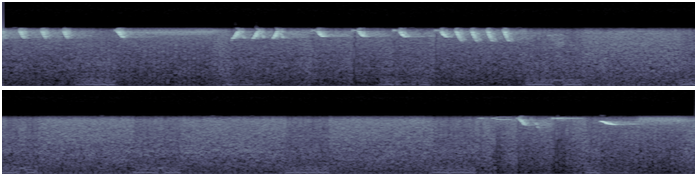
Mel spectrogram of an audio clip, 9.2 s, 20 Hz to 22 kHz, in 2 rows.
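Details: Sussex nightingale at 4 a.m., 30 June 2010, opening with scattered high chipping notes and then short rapid clusters of repeated notes; after a few seconds the singing fades into steady background hiss with one late note.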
